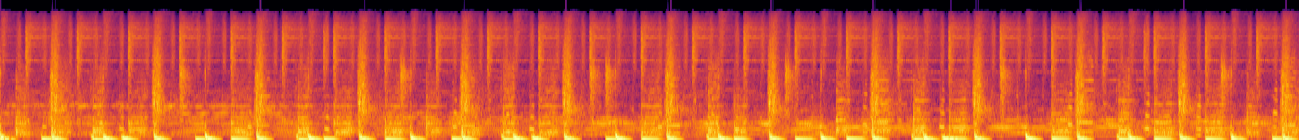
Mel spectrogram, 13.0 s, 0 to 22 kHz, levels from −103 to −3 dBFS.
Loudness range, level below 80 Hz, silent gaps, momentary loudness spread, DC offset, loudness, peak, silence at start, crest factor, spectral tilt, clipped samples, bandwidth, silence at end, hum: 1 LU; -14 dBFS; none; 4 LU; under 0.1%; -14 LUFS; 0 dBFS; 0 s; 12 dB; -4.5 dB/octave; under 0.1%; 15 kHz; 0 s; none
